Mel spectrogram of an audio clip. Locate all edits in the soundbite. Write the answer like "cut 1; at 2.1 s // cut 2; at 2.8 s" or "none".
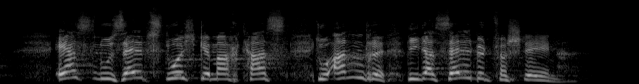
cut 1; at 0.9 s // cut 2; at 1.6 s // cut 3; at 3.1 s // cut 4; at 4.9 s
